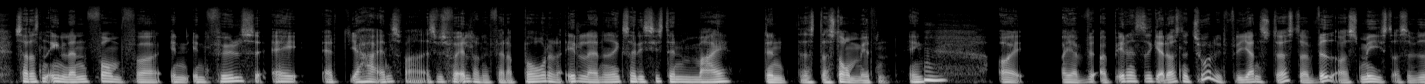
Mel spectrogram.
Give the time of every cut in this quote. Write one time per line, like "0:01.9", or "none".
none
